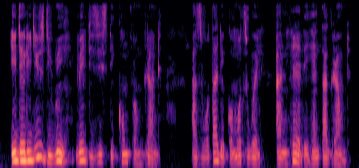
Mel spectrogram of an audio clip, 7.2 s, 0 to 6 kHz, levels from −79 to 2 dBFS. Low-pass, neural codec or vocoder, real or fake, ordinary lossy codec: 5.4 kHz; none; real; AAC, 24 kbps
